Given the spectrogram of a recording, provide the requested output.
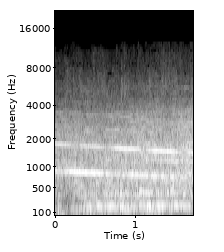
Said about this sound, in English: Over it goes. There goes the siren.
